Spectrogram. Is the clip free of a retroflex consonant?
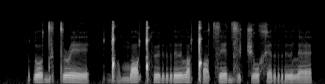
yes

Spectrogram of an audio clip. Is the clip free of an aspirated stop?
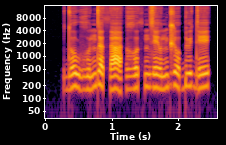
yes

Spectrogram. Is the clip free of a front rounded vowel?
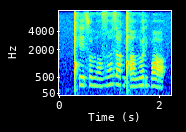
yes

